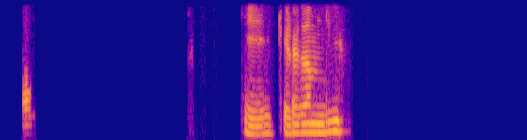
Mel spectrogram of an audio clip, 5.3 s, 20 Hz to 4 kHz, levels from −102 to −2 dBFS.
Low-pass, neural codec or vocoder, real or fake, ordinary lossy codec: 3.6 kHz; none; real; none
